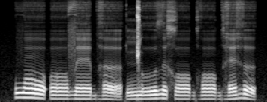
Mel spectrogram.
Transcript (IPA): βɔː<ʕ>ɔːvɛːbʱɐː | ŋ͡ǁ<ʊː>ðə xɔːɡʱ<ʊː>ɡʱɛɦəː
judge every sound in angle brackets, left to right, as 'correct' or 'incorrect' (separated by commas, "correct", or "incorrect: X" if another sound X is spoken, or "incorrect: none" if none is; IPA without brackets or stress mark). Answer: incorrect: ʔ, correct, incorrect: ɔː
